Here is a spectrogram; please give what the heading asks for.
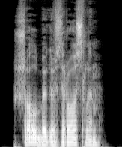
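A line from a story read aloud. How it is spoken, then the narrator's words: Shy quiet boy. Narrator (Russian): тихо сказал застенчивый семиклашка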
